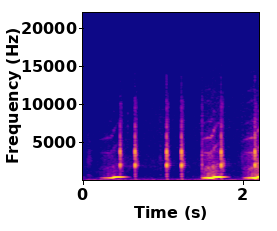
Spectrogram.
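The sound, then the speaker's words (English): A rapid string of text message alerts from someone who hits send after almost every word or letter typed: short, bright electronic pings repeating in quick succession, mixed with low rising swoosh tones, with no talking over them. “They hit send after almost every word or every letter that they're typing, and it sounds a little something like this.”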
